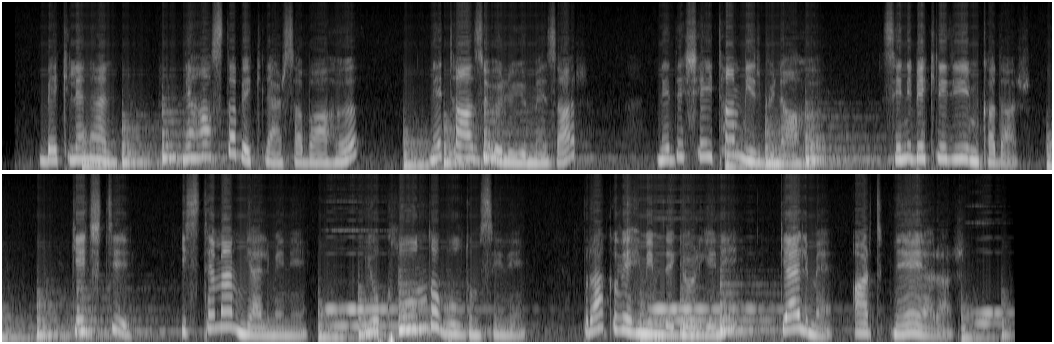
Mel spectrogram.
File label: poem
